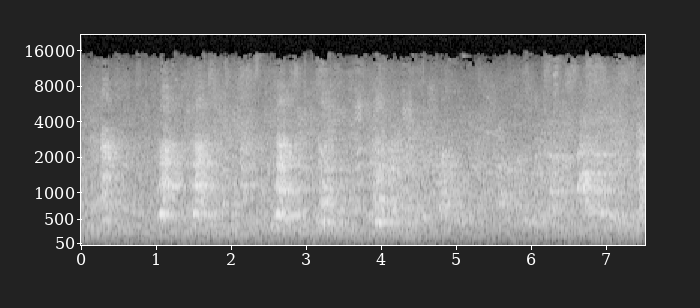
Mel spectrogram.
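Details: Welsh Corgis, Cardigan and Pembroke, at a dog show in Ostrava on 14 April 2012; a series of sharp barks about every half second to second, amid crowd chatter and hall noise.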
